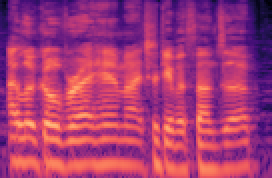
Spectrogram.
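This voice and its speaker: A man with a fairly high voice plays a tabletop game. He speaks informally, stating actions and asking questions, with light music behind. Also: flat delivery, fast talker, a bit bright, clear, resonant tone. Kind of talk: casual game talk.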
